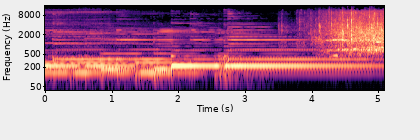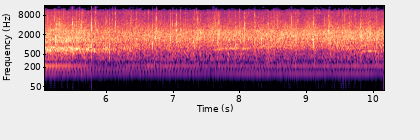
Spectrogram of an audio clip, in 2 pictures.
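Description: Final notes of an acoustic guitar ringing out for the first three seconds or so, then an audience breaking into applause at about four seconds in and carrying on.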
